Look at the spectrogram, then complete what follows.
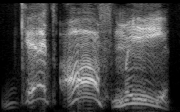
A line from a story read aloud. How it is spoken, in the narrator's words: He roared, trying to break away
